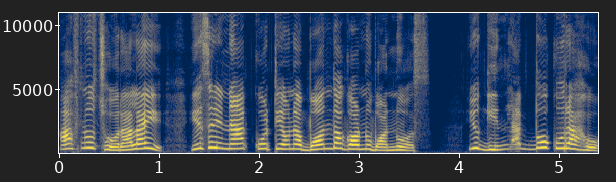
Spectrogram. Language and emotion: Nepali, disgusted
